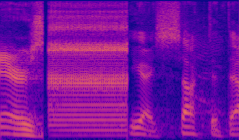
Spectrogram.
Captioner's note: bzzzzt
